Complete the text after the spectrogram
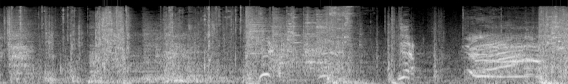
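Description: Heavy blows thud in a struggle.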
